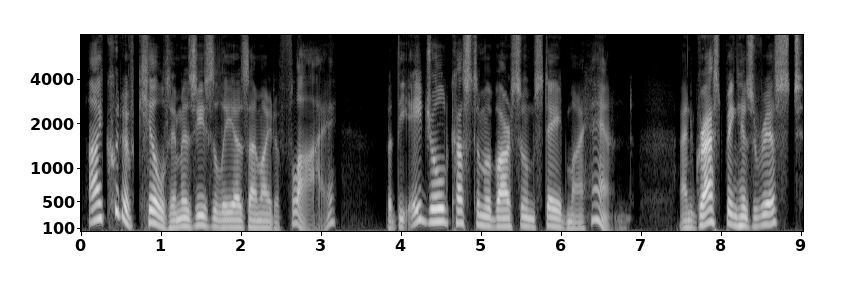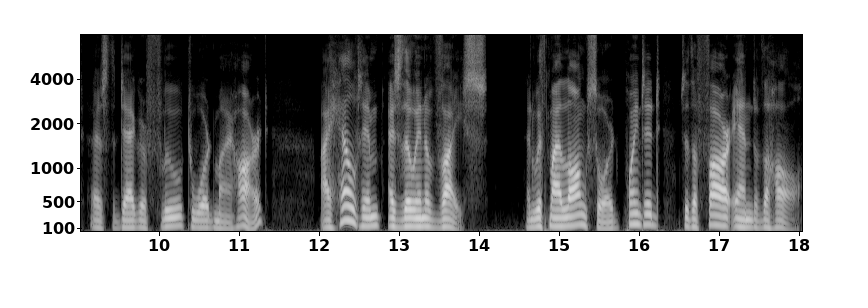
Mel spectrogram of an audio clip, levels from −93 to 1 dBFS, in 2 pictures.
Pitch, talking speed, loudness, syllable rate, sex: 125 Hz, 180 wpm, -22 LUFS, 4.2 syllables/s, male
